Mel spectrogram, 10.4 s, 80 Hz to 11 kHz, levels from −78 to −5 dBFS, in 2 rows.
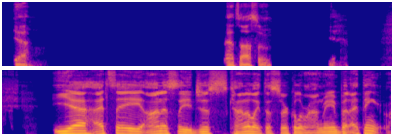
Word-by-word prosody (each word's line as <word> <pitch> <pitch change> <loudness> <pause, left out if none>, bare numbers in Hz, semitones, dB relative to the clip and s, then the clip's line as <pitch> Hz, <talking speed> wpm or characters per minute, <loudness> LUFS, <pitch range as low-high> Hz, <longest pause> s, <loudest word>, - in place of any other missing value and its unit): Yeah. - - -6 2.6
That's 95 -2 -6
awesome. 85 -2 -5 0.8
Yeah. - - -20 1.3
Yeah, 125 +2 +4
I'd 120 +3 0
say, 130 -4 +2
honestly, 110 -1 +1
just 110 +2 -1
kinda 105 +1 0
like 110 -4 +1
the 100 - -3
circle 100 +1 -1
around 85 0 -4
me, 105 +1 +1
but 100 0 -1
I 95 +2 -2
think 125 +1 -1
105 Hz, 105 wpm, -22 LUFS, 95-120 Hz, 2.6 s, Yeah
